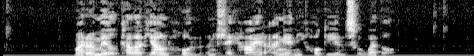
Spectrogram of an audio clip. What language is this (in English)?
Welsh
